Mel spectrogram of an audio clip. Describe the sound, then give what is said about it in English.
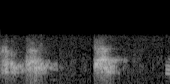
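A dog named Rocco barks wildly in short, sharp bursts: two quick barks, a pause, another loud bark, then the start of one more, with mid-pitched yelping tones. “Hold on, my dog is going psychotic.”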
